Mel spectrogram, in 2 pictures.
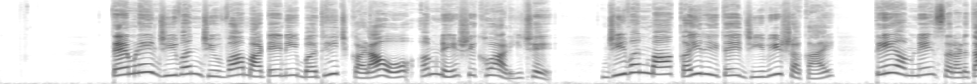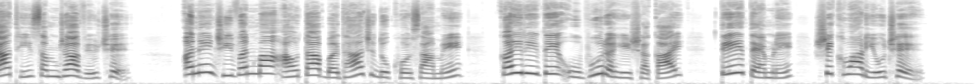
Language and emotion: Gujarati, neutral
